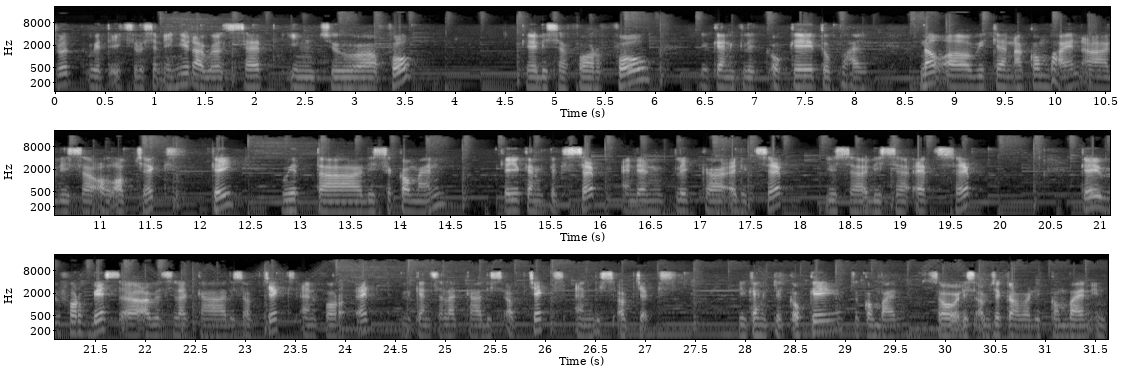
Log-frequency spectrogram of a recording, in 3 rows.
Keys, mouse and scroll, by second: 0.7 click, 3.4 click, 7.6 click, 9.2 click, 10.5 click, 17.2 click, 19.7 click, 23.1 click, 25.7 click, 27.2 click, 29.0 click.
